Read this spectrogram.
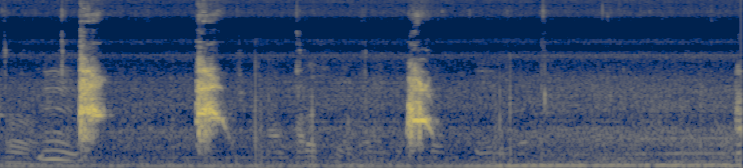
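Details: Dog excited at a grave visit in Korea gives three short, sharp barks, the last after a longer pause, with people talking softly in the background outdoors.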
